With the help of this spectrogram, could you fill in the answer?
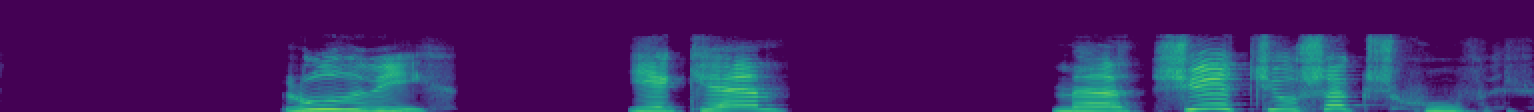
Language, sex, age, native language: Icelandic, male, 11, Icelandic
